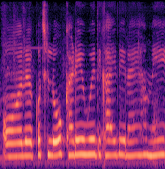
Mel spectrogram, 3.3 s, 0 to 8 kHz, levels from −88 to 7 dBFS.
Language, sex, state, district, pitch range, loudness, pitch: Hindi, female, Madhya Pradesh, Bhopal, 245-260 Hz, -14 LUFS, 255 Hz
